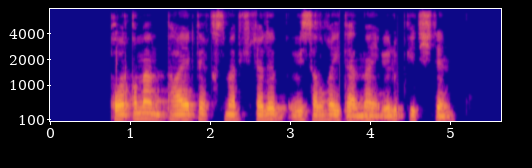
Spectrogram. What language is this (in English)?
Uyghur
